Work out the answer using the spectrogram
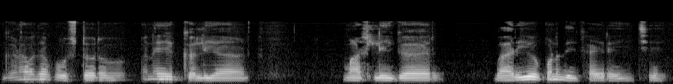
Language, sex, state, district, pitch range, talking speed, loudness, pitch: Gujarati, male, Gujarat, Valsad, 100-110 Hz, 105 wpm, -18 LUFS, 105 Hz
